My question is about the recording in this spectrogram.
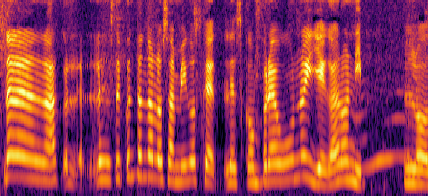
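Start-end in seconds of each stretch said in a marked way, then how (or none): none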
